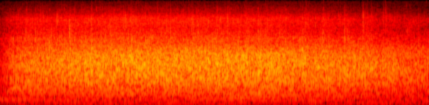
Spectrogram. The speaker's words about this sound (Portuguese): Você pode dar salvas palmas para Jesus?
